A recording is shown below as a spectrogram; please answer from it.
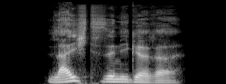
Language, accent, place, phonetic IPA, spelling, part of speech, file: German, Germany, Berlin, [ˈlaɪ̯çtˌzɪnɪɡəʁə], leichtsinnigere, adjective, De-leichtsinnigere.ogg
- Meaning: inflection of leichtsinnig: 1. strong/mixed nominative/accusative feminine singular comparative degree 2. strong nominative/accusative plural comparative degree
